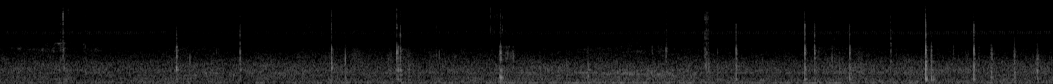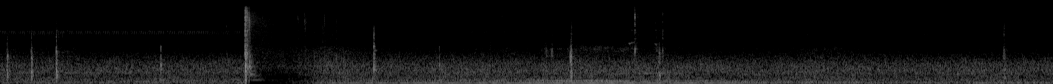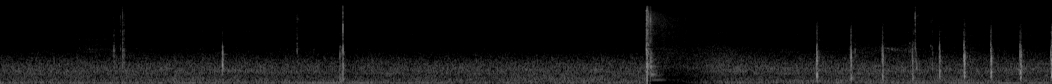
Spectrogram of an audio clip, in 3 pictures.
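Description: Two shots from a Beeman spring-piston break-barrel pellet rifle, each a single sharp crack, the first a little under halfway through and the second near the end. Small clicks are scattered between them.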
